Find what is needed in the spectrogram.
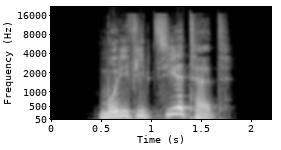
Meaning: inflection of modifizieren: 1. second-person plural preterite 2. second-person plural subjunctive II
- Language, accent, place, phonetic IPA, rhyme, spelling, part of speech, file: German, Germany, Berlin, [modifiˈt͡siːɐ̯tət], -iːɐ̯tət, modifiziertet, verb, De-modifiziertet.ogg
